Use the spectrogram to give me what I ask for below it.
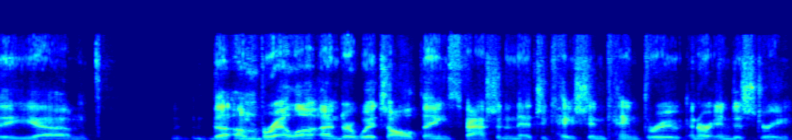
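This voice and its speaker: A man with an American accent has a bright, sharp tone and a medium pitch. His monotone, flat intonation moves at a moderate pace. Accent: Southern US accent, perhaps slight. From US South. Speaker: hairstylist and salon owner. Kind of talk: interview. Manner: hesitant fillers, conversational.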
